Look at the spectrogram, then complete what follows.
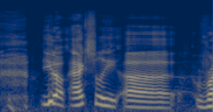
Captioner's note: laughter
